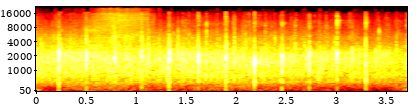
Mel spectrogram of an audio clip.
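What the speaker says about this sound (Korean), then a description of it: "하나님께 우리 감사의 박수 올려드리도록 하겠습니다." Worshippers clap together in a church on Christmas Sunday, which is also its 20th re-founding anniversary, a broad sustained round of applause with unison claps falling in a regular rhythm.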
